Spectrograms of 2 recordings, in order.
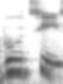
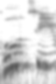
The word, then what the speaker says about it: Boutte: or you go to, now the town is pronounced Boutte. So there's no accent on the E or whatever. It's pronounced Boutte. So there's a whole town called Boutte, Louisiana, baby.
